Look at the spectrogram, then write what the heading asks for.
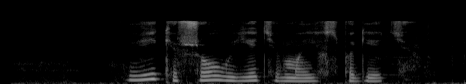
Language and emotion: Russian, sad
